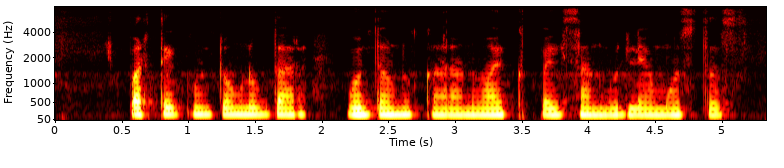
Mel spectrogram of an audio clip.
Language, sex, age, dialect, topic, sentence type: Marathi, male, 25-30, Northern Konkan, banking, statement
